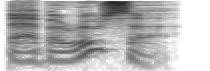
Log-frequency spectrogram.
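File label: "babirusa", British English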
